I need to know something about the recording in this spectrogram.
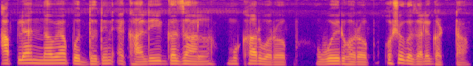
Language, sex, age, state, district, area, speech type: Goan Konkani, male, 30-45, Goa, Canacona, rural, spontaneous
